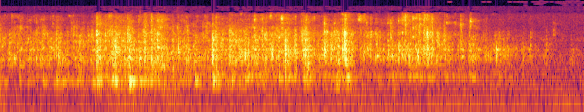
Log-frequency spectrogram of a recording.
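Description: A steady stream of liquid being poured into a glass, a bright splashing trickle lasting a few seconds, with no voices.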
